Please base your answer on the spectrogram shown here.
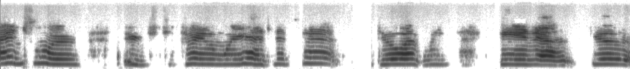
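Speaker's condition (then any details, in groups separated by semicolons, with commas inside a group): Cerebral palsy; much uncontrollable movement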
